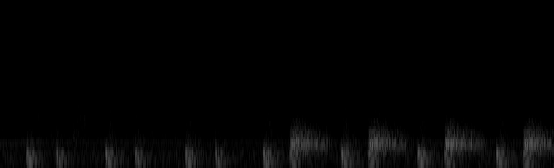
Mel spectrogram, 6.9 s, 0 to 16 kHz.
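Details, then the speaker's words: Aortic regurgitation: three normal beats at about 60 a minute, then a high-pitched blowing diastolic murmur fading after each beat, classically heard at the third or fourth left intercostal space. "the classic murmur of aortic regurgitation is a diastolic a crescendo murmur usually heard in the third or fourth left intercostal space. This murmur has a high pitched character."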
